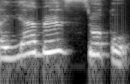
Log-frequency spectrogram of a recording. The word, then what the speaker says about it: يبسط: The ayah, this part of the ayah is read, Wallahu yaqbidu wa yabsutu. So in our qira'ah, riwayat Hafs, we pronounce it with a sin.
